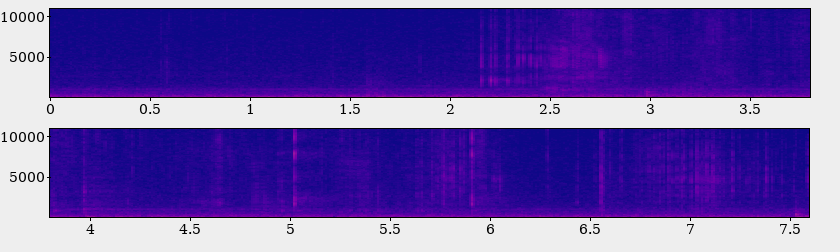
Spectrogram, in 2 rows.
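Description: Faint scraping and a few sharp small clicks of hand tools working on an iPhone 7 Plus being taken apart, over a faint steady hum.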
